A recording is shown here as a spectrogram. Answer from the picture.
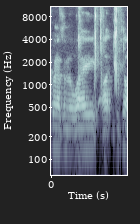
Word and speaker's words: Hawaii: Yeah, it's kind of like when I was in Hawaii. You tell all the locals pronounce it with a V, and all the tourists say with a W.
